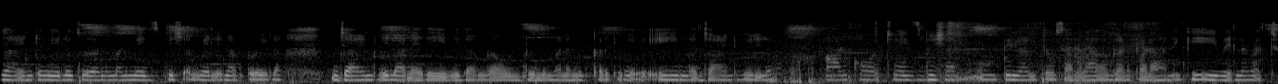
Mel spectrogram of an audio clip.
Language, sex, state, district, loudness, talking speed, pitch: Telugu, female, Andhra Pradesh, Guntur, -37 LUFS, 100 wpm, 200 Hz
